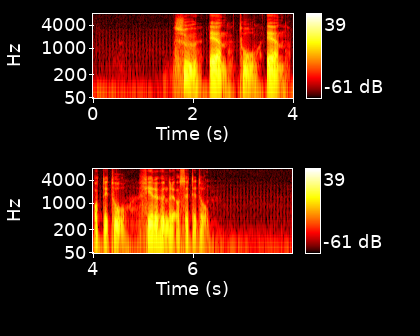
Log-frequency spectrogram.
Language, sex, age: Norwegian, male, 36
